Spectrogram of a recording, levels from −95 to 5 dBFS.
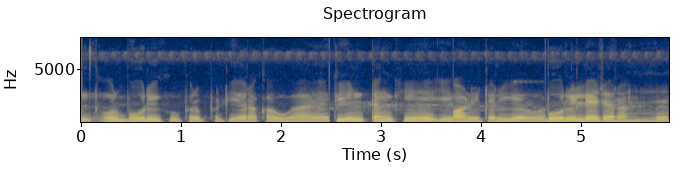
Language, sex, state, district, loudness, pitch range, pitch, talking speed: Hindi, male, Bihar, Saharsa, -19 LUFS, 145-150 Hz, 150 Hz, 165 wpm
